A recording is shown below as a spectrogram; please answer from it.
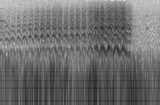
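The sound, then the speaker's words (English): Wilson's snipe winnowing in a swooping aerial display, wingbeats forcing air across its spread tail feathers: a hollow, rapidly pulsing, tremulous hooting whistle that swells louder toward the end, then cuts off abruptly. “During a swooping aerial display, this snipe spreads its special tail feathers and beats its wings to force air across the tail. The effect is, well, this.”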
